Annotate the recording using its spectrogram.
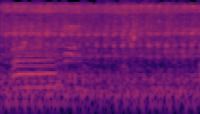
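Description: Engine of a two-wheel hand tractor tilling a paddy, running steadily with a low rumble; a voice speaks briefly at the start.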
